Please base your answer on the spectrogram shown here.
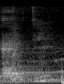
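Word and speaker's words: gli: soit par s Z vous avez li g L I qui se prononce li vous devez donc dire li amich li spectacoli ça ce sont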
